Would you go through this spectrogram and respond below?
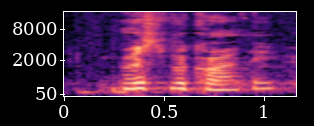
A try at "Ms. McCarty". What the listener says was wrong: It's Miss McCarty, not Mr. McCarthy.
